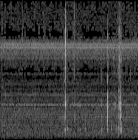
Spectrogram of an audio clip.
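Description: Small birch-bark flame burning with a few faint crackles in the second half, over a quiet hiss.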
